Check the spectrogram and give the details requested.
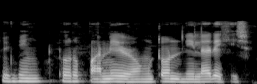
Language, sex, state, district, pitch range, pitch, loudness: Assamese, male, Assam, Kamrup Metropolitan, 125-140 Hz, 130 Hz, -17 LUFS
